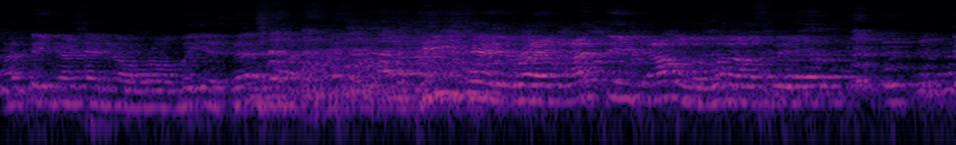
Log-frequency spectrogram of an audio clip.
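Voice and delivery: loud, high, laughing admission; amused outburst. Real, not acted. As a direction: joke loudly over the laughter. Joking amid the room's laughter.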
